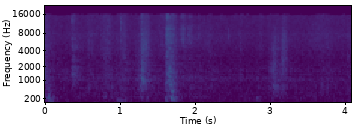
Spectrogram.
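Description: Near silence, broken by a few faint, brief rustles and soft knocks from a bag of books being lifted by its handles.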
